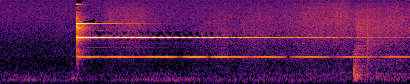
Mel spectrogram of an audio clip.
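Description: A meditation bell is struck once, about a second and a half in, and rings on with a clear tone that fades slowly. It marks the end of the meditation sitting. A soft thump comes near the end while the ringing continues.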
